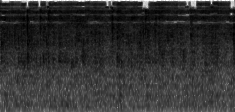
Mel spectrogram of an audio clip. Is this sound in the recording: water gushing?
yes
